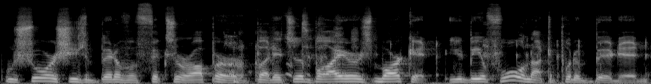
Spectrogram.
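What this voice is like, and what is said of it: Imitates a film villain's voice. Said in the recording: “best Buffalo Bill or the best Hannibal Lecter impression ... this is Buffalo Bill at his open house”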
